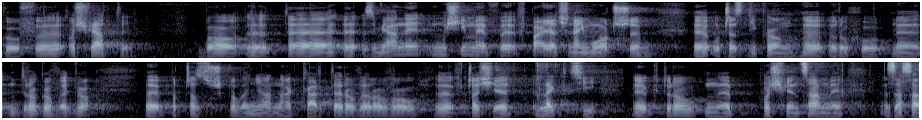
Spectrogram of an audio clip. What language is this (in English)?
Polish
